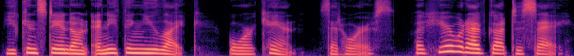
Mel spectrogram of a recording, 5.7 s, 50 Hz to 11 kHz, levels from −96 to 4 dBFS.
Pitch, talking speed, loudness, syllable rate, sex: 215 Hz, 175 wpm, -19 LUFS, 4.7 syllables/s, female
